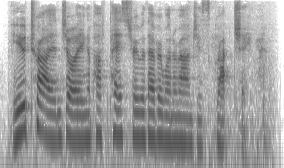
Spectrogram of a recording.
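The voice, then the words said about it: Moira Rose's put-on accent. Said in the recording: “Catherine O'Hara does a, you know, first walked in and did her accent as Moira ... her delivering those lines in that accent”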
